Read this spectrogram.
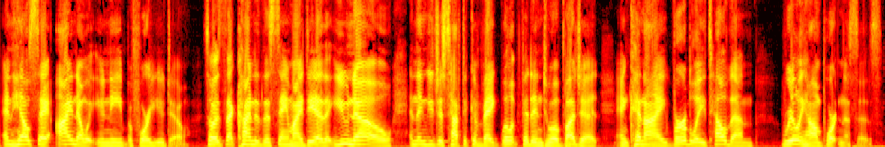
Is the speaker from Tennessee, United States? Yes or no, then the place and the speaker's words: no; Pennsylvania, United States; moved away; I'm from Pennsylvania, so we all have basements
